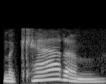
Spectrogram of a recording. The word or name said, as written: macadam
